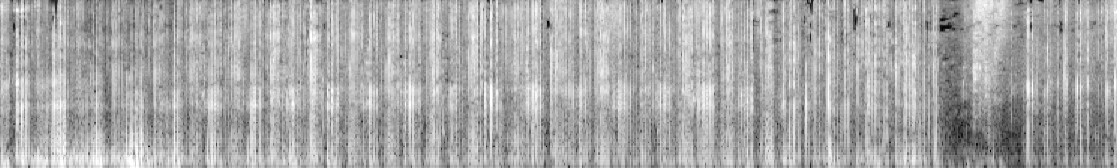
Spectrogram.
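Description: A small, textured, faceted glass perfume bottle with a gold cap is tapped and scratched with fingernails close to the microphone. It makes a rapid, uneven stream of short clicks and scratchy rasps with a soft, close low thump and almost no ring. The sound is loudest at the start, settles to a softer steady patter, and briefly drops out near the end before a few more light taps.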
